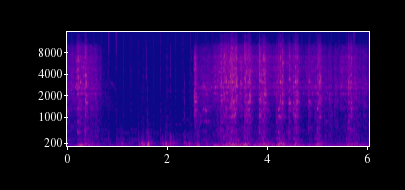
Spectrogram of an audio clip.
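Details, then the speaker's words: Square-body Chevy Suburban, carburetor swapped to a known-good unit, vacuum ports plugged, timing advanced: cranking with a brief catch, then the starter keeps whirring and grinding after the crank; the starter is stuck engaged again. "second starter stuck again well that's no bueno"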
